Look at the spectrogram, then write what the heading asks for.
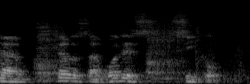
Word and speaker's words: SIKU: So, the word secu actually means uh sea ice in Inuit. And after a couple conversations with you, George, I'm told the pronunciation is similar to uh a CRE word that translate to spit.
